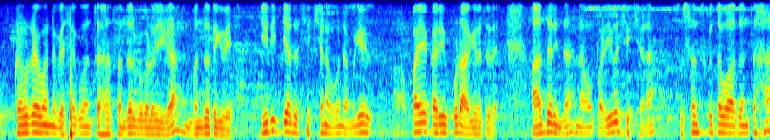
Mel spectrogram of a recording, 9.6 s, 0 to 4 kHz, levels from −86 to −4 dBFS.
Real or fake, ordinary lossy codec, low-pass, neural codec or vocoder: real; none; 3.6 kHz; none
